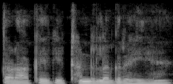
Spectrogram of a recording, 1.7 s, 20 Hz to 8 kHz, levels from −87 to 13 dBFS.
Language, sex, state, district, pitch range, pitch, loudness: Hindi, male, Chhattisgarh, Sarguja, 125-140 Hz, 130 Hz, -20 LUFS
